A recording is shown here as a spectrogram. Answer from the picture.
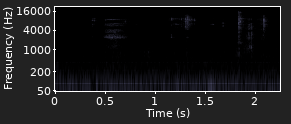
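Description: A few faint, short clicks, the sharpest near the end, after a brief soft noise about half a second in.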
